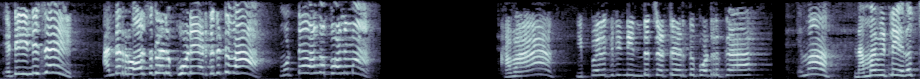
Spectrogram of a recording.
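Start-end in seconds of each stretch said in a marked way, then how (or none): 0.1-3.6 raised calling voice, higher and louder. Acted. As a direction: call her from the next room. Calling a child across house. (உரத்த குரலில் கூப்பிடுதல்)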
